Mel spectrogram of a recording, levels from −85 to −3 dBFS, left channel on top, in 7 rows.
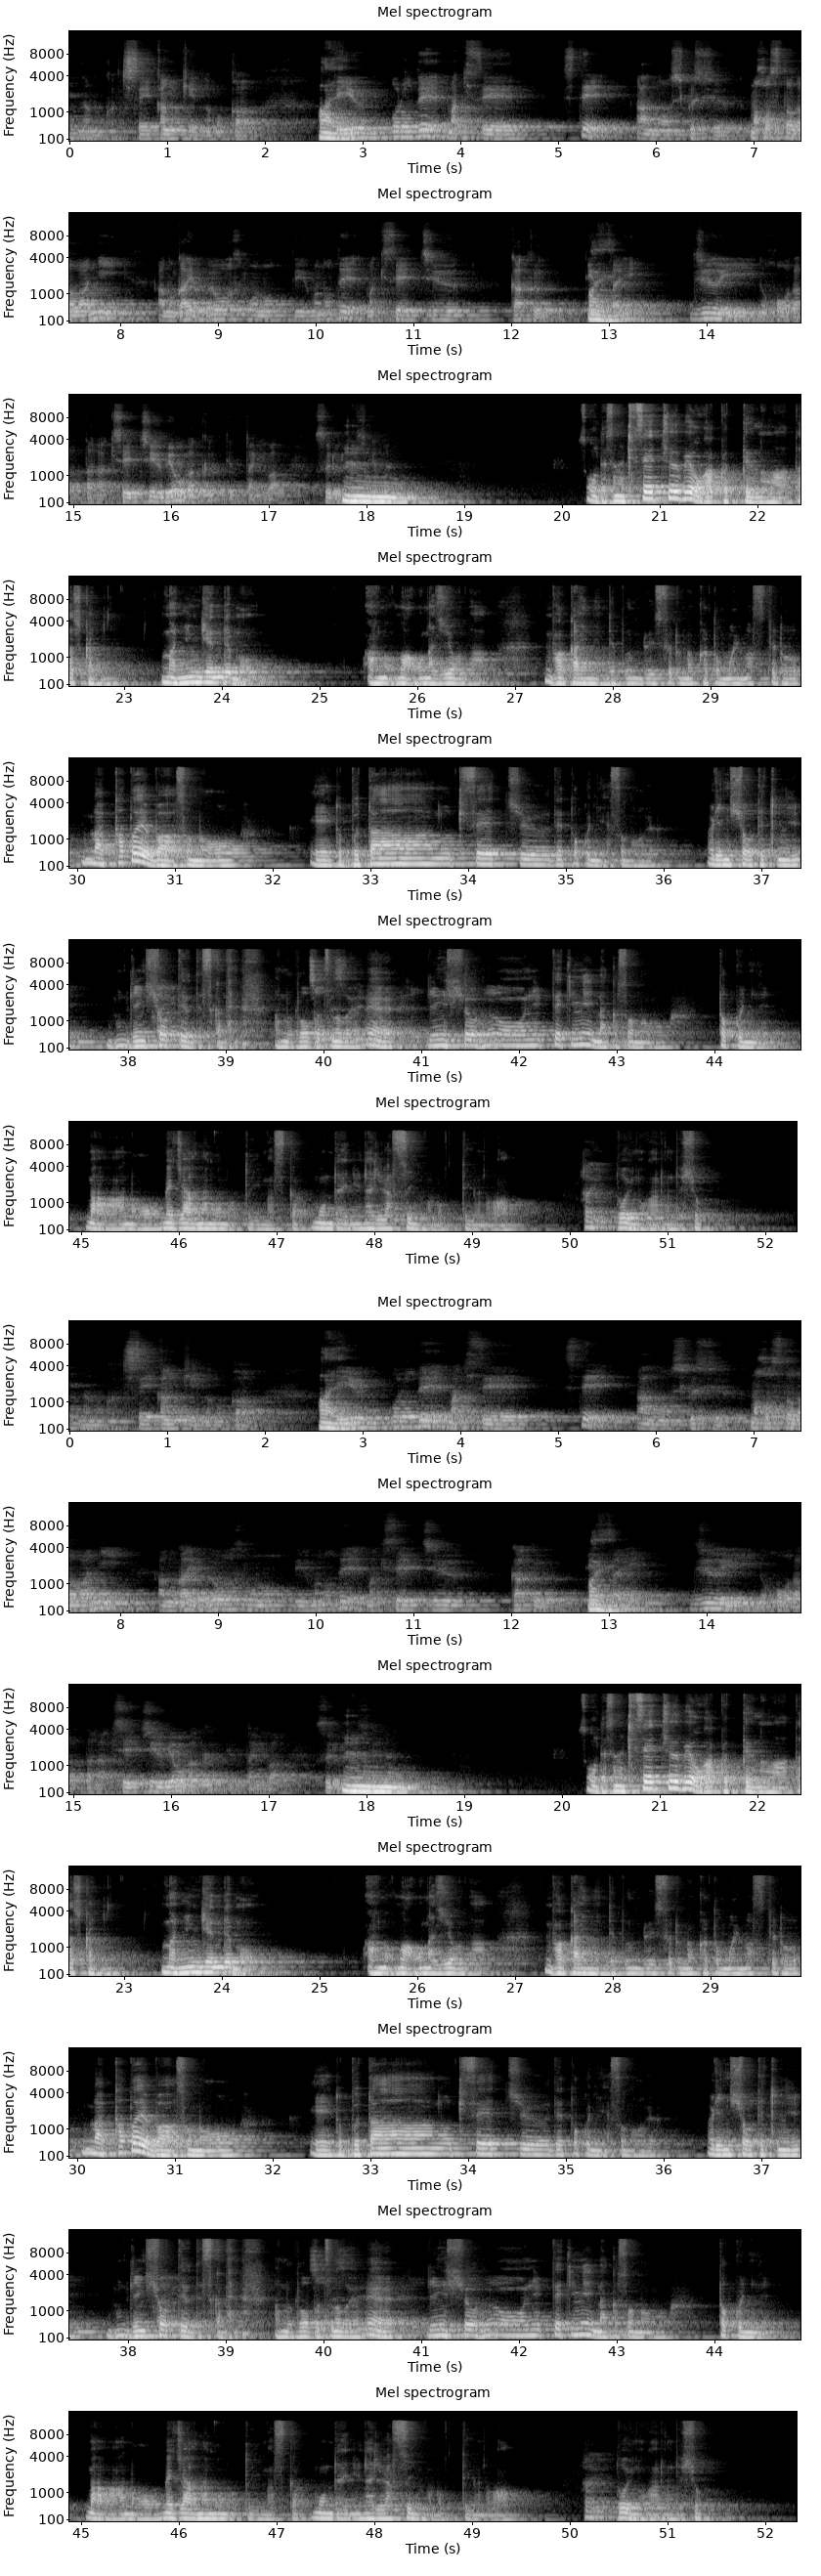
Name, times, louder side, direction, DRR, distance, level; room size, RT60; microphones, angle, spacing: voice 1, 0.1-1.9 2.7-3.0 3.3-4.6 5.2-5.5 5.8-8.0 8.4-11.5 12.0-12.4 12.8-13.3 13.8-17.1 17.5-18.2 38.3-38.5 39.9-40.6 40.9-41.0 41.3-41.9 50.1-50.4, left 1 dB, 90° left, 4 dB, 1.7 m, -30 dB
voice 2, 17.8-18.6 20.3-22.9 23.4-24.3 25.5-31.6 32.4-35.9 36.5-37.5 37.8-40.7 41.1-43.7 44.1-44.6 45.1-49.4 50.5-51.4, equal, 5° left, 8 dB, 0.6 m, -20 dB
11.0 x 7.3 x 6.4 m, 1.4 s
head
